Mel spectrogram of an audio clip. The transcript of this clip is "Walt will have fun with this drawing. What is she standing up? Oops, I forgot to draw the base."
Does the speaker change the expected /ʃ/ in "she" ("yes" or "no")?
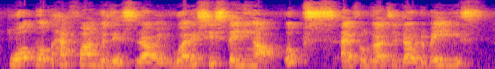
no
